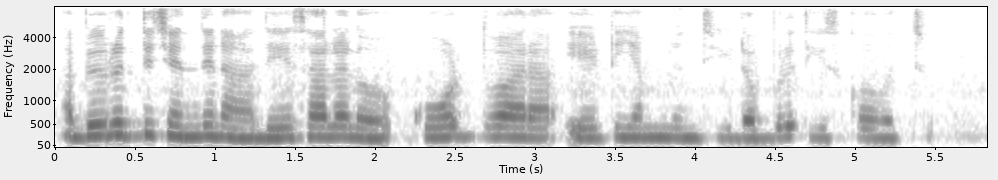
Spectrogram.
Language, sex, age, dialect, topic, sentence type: Telugu, female, 18-24, Utterandhra, banking, statement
